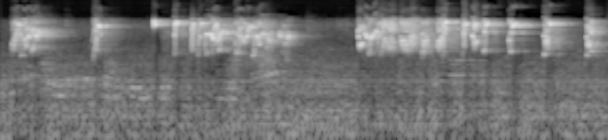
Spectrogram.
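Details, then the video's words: Young lovebird (paud) tutor song: loud, buzzy high chattering in long stretches broken by sharp clicks and short gaps, with a steady low hum beneath. "Masteran Kicau Burung Lovebird Paud AMPUH"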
